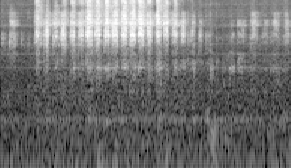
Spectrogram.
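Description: An orange felt-tip marker held in the fingers is scratched and rubbed across the page of an open paper coloring book lying flat on a table, in short coloring strokes. It gives a quiet, bright, hissy scratching in a steady rhythm, loudest in the middle and fading to lighter strokes toward the end.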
